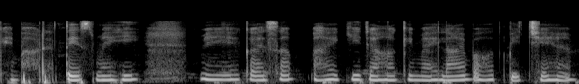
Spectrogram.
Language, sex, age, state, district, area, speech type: Hindi, female, 30-45, Uttar Pradesh, Pratapgarh, rural, spontaneous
